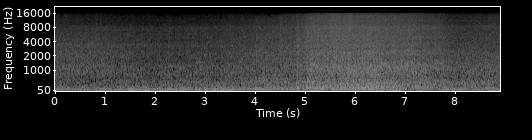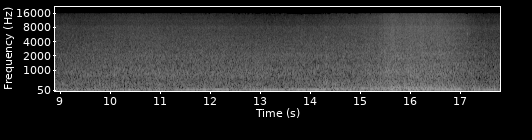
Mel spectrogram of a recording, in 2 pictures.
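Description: Ocean waves crash and roar against rocks.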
